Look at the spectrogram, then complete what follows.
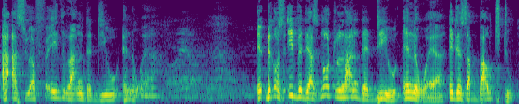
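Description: A man preaching a sermon to a congregation, animated, swinging from shouts to hushed asides. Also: fairly high pitch, measured pace.

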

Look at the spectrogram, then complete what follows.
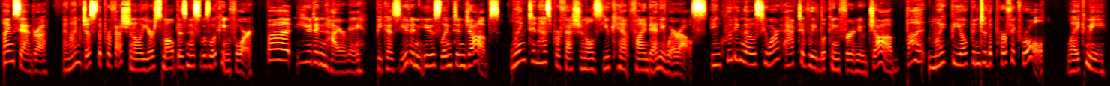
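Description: A woman's voice: medium pitch, sing-song, a little fast, hardly any pauses, no echo, natural voice. A woman acting as a confident job-seeking professional in an advert. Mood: self-assured.

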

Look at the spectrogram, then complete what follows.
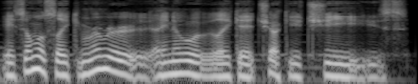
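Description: A middle-aged American man hosting a bedtime podcast, telling meandering stories in a gravelly voice, haltingly trailing off and wandering between thoughts. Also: mid-range voice, darkish tone. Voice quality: gravelly, creaky voice. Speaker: podcast host. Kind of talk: rambling, meandering bedtime storytelling monologue.

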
